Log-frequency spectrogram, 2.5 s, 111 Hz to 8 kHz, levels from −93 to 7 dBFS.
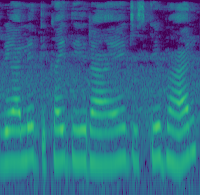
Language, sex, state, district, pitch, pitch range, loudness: Hindi, female, Uttar Pradesh, Hamirpur, 230 Hz, 225-240 Hz, -28 LUFS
